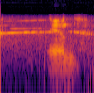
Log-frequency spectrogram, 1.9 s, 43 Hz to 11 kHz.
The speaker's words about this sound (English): Is that ambulance coming to your house? That's what happens when you live 100 yards away from a hospital.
